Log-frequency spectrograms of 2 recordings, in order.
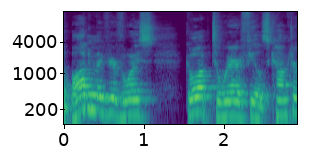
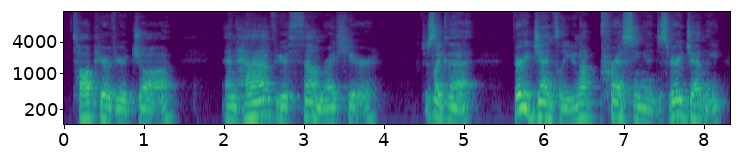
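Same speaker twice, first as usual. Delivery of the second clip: ordinary delivery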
